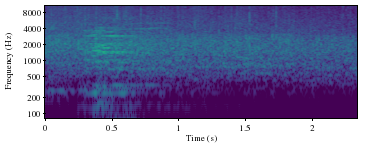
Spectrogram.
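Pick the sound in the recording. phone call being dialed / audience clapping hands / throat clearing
audience clapping hands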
